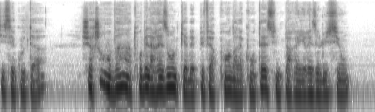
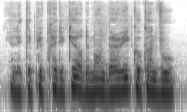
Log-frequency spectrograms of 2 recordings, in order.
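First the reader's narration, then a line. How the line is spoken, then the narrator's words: Countess, muffled low voice. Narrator (French): répondit la comtesse d'une voix sourde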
